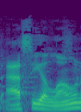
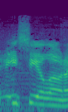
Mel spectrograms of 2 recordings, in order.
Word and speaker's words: AC Alone: Accepted Eclectic by, Assy Alone. Am I saying that right? – It's AC Alone. I spelled it out specifically.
